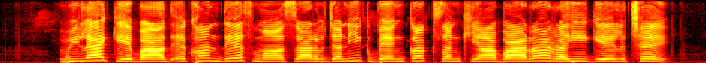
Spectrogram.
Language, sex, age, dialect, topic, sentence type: Maithili, female, 18-24, Eastern / Thethi, banking, statement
